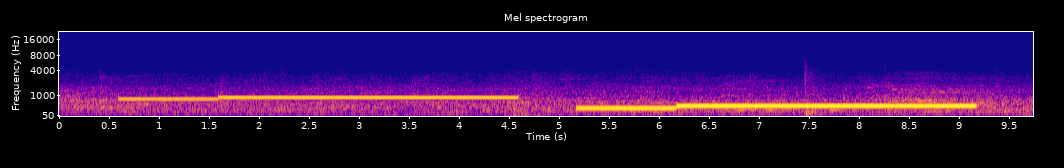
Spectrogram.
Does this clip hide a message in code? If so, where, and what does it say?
Yes: two-tone page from 0.6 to 9.2 s, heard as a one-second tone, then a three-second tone, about 770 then 860 Hz, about 310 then 410 Hz, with the noise of a crowd indoors.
